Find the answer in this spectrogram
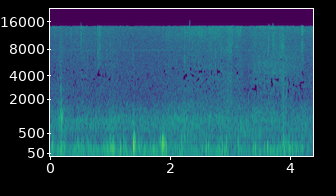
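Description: Footsteps of a person walking on dry grass and dirt: dull, uneven thuds roughly every half second over a low steady rumble.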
